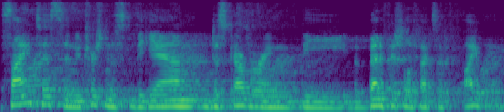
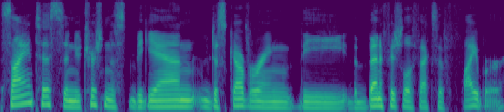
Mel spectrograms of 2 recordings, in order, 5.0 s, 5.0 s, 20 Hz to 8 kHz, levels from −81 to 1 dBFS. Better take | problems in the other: second | room echo; dies away in 2.1 s

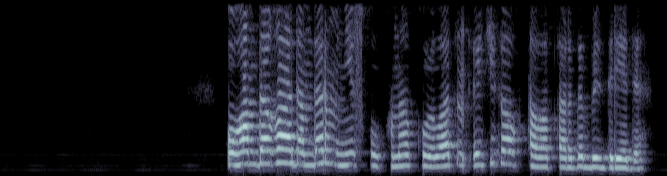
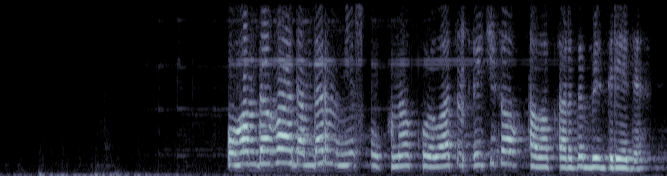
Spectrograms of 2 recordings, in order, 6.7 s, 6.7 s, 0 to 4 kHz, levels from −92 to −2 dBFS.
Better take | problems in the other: first | noise reduction (neural separator model SepFormer DNS4)

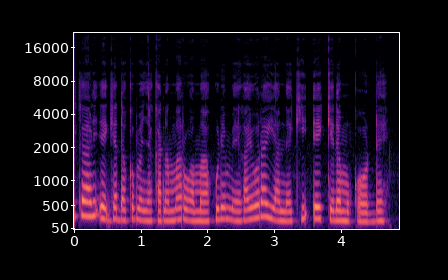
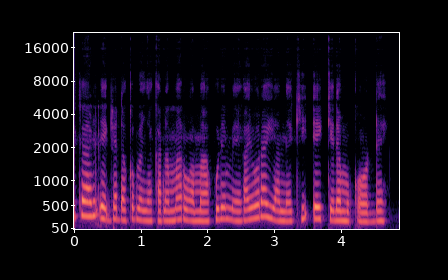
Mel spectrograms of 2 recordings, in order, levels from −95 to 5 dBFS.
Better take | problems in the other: first | noise reduction (neural mask model DeepFilterNet 3)

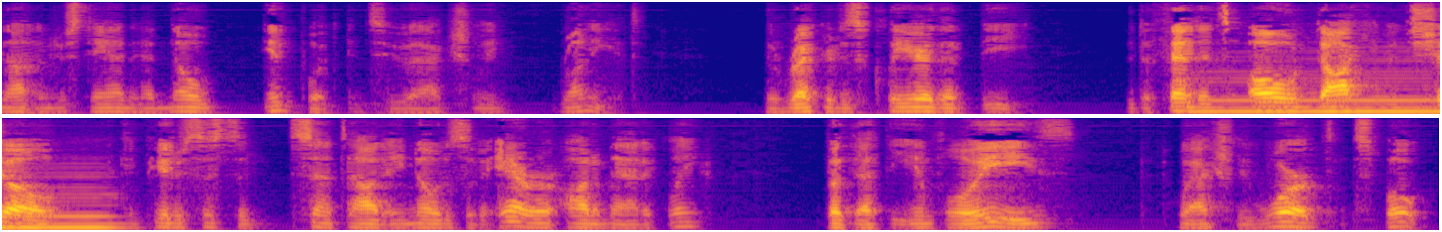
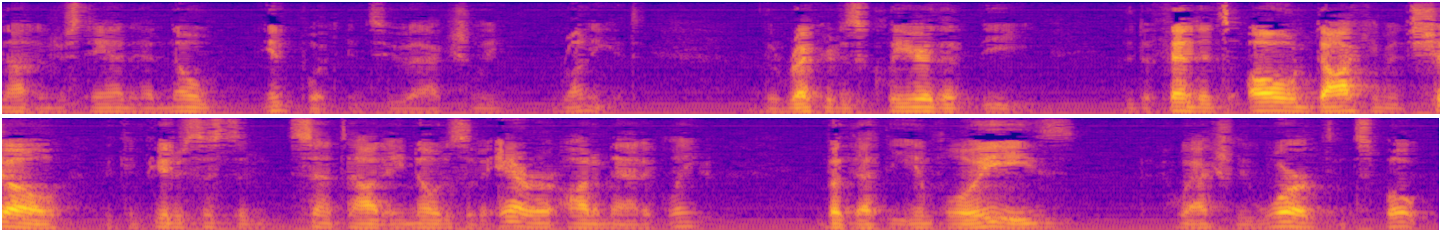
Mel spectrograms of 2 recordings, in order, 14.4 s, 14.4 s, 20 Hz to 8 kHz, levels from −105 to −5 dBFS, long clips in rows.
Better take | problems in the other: second | noise reduction (neural mask model RNNoise)

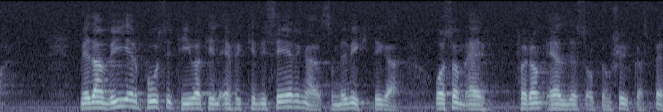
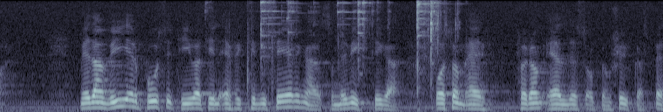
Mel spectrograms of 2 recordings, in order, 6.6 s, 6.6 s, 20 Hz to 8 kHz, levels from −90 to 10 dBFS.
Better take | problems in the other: first | background sound (Cutlery, silverware); 7 dB below the speech

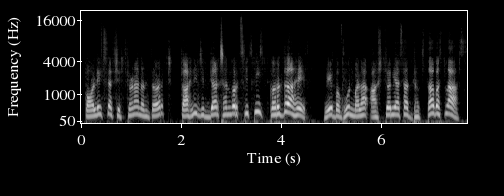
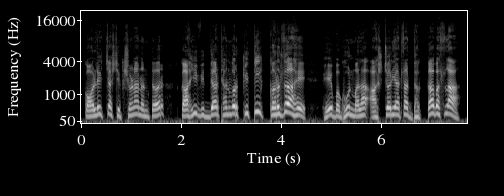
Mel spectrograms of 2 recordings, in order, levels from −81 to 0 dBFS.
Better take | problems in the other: second | noise reduction (neural mask model DeepFilterNet 3)

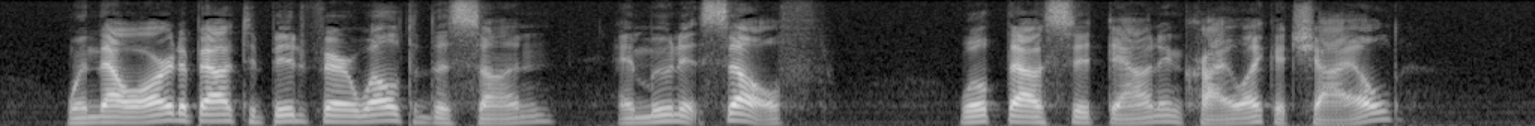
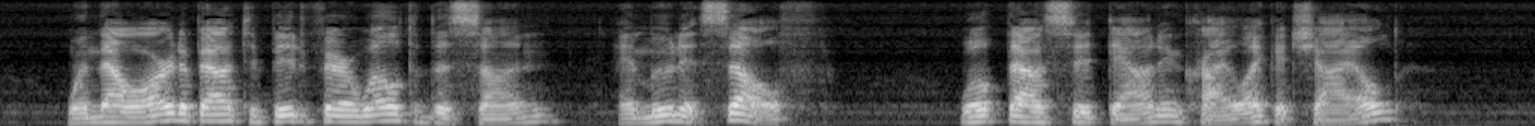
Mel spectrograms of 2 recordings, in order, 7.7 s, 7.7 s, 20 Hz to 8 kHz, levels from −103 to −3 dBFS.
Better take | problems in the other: first | room echo; dies away in 0.2 s

